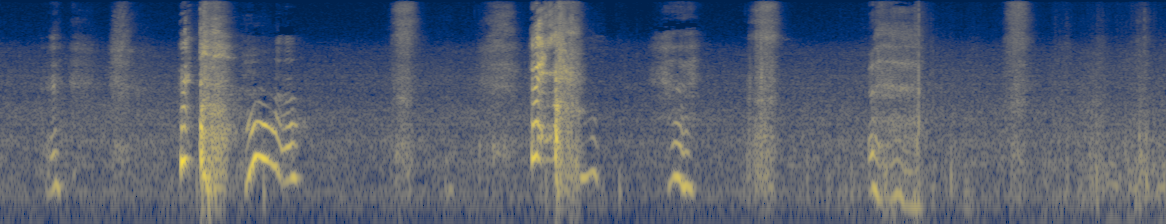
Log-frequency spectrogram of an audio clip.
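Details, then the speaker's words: An adult sniffs pepper to trigger sneezes, giving three forceful, explosive sneezes with voiced tails, separated by quieter sniffs and breaths. Repeated sneezing. "so um I am sniffing pepper while trying to uh do some sneezes that one was kind of messy hold on woo we got a lot with that one"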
